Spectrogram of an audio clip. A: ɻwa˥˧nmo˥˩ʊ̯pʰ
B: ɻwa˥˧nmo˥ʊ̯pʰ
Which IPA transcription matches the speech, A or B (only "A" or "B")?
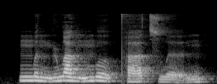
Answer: A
